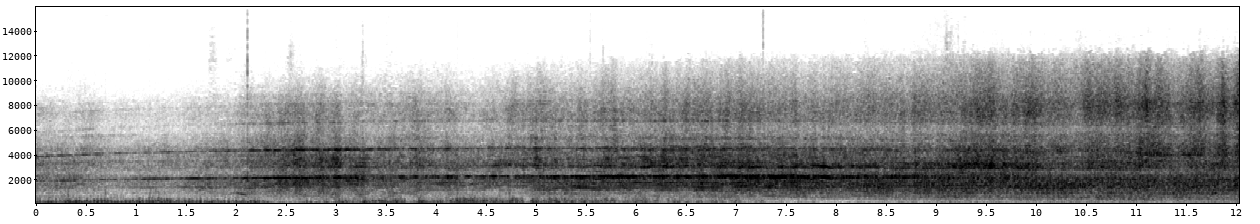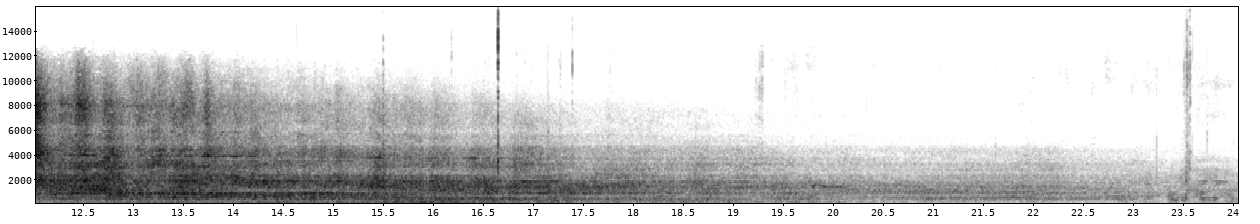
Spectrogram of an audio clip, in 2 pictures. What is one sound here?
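A jet engine roars loudly with a high whine, then slowly fades.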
